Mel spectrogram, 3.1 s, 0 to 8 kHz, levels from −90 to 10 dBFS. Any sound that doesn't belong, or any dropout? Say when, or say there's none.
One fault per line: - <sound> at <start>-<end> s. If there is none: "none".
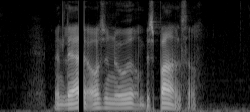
- dropout at 1.0-1.1 s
